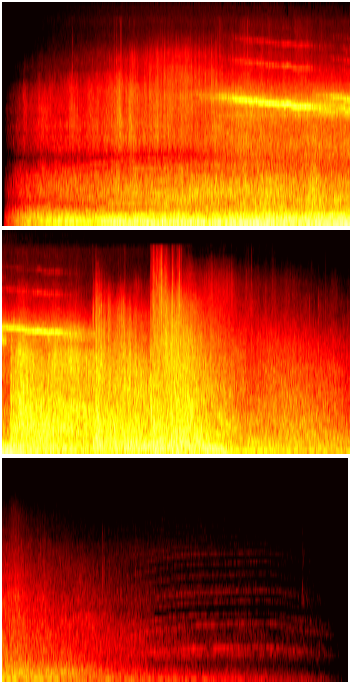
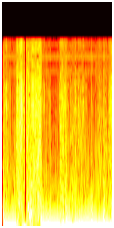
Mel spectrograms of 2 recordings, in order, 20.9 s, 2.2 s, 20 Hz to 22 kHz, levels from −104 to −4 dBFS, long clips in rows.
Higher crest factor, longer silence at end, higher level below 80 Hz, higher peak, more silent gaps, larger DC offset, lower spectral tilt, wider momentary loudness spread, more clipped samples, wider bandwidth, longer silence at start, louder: first, 18 dB vs 2 dB; first, 5.65 s vs 0 s; second, -34 dBFS vs -4 dBFS; second, -4 dBFS vs 0 dBFS; neither; neither; about the same, -6 dB/octave vs -5.5 dB/octave; first, 20 LU vs 1 LU; second, under 0.1% vs 30%; about the same, 11 kHz vs 11 kHz; first, 0.35 s vs 0 s; second, -19 LUFS vs -5 LUFS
